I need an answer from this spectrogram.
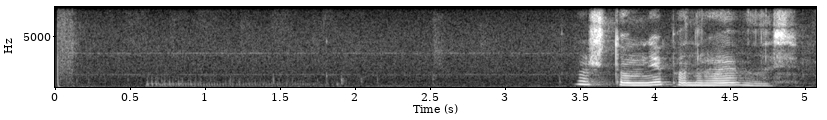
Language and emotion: Russian, sad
